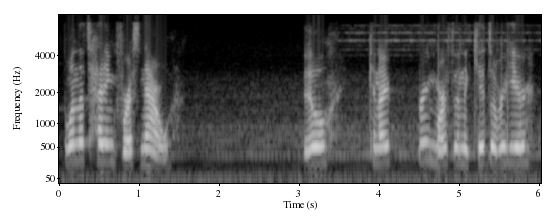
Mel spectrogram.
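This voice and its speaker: A woman acting a desperate, high-voiced pleading neighbour. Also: fairly even intonation, fairly bright tone, no room sound, dull audio, soft background music. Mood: anxious, bitter. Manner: halting, stammering pleas. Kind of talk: dramatic radio play acting.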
